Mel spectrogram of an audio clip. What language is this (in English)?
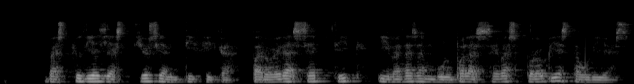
Catalan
